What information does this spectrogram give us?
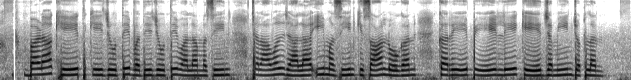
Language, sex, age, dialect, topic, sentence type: Bhojpuri, female, 25-30, Western, agriculture, statement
